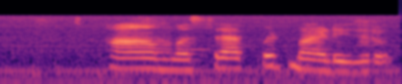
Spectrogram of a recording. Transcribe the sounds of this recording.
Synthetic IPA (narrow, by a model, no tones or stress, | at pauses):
hãːmɐsɾaːk̚biʈmaːɽid̪ɾu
